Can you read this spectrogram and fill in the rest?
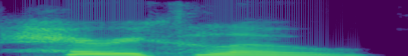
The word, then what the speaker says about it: Chariklo: Lately, I've been working with a new asteroid called Chariklo. It's actually pronounced Heriklo in Greek.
